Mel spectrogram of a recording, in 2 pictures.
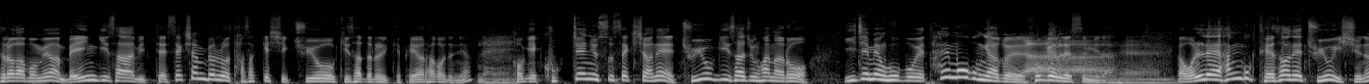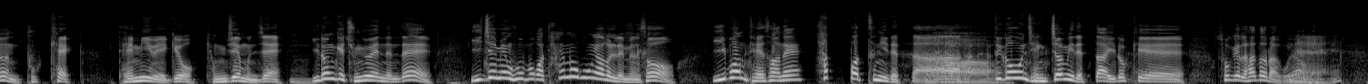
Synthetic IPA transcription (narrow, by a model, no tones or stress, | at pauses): tɯɾʌɡabomjʌnme̞inɡisʰamitʰe̞s͈ʰe̞k̚ɕ͈ʰʌnbjʌɭːotas̬ʰak͈̚e̞ɕ͈ik̚t͡ɕujokisʰadɯɾɯɾikʰe̞pe̞jʌɾɦaɡʌdɯɲokʌɡiekuk̚t͡ɕ͈e̞ɲus͈ʰɯs͈ʰe̞k̚ɕ͈ʌne̞t͡ɕujoɡis̬ʰad͡ʑuŋɦanaɾo | id͡ʑe̞mjʌŋɸuboe̞tʰaɭmoɡoŋjaɡɯɭsʰoɡe̞ɾɯɭɦe̞s͈ɯmɲida̰k͈awʌɭːe̞ɦanɡuk̚te̞s̬ʰʌne̞t͡ɕujoiɕ͈unɯnpukʰe̞k̚ | te̞miwe̞ɡjokjʌŋd͡ʑe̞mund͡ʑe̞iɾʌnɡe̞t͡ɕuŋjoɦe̞nːɯnde̞id͡ʑe̞mjʌŋɸuboɡatʰaɭmoɡoŋjaɡɯɭːe̞mjʌnsʰʌ | ibʌnte̞s̬ʰʌne̞hat̚p͈ʌtʰɯɲidwe̞t̚t͈at͈ɯɡʌunt͡ɕe̞ŋt͡ɕ͈ʌmidwet̚t͈aiɾʌkʰe̞ | sʰoɡe̞ɾɯɭhadʌɾa̰ɡojo̰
